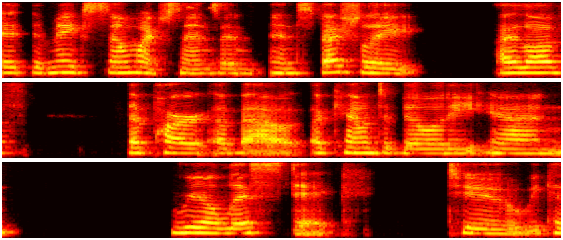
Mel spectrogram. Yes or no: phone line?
no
